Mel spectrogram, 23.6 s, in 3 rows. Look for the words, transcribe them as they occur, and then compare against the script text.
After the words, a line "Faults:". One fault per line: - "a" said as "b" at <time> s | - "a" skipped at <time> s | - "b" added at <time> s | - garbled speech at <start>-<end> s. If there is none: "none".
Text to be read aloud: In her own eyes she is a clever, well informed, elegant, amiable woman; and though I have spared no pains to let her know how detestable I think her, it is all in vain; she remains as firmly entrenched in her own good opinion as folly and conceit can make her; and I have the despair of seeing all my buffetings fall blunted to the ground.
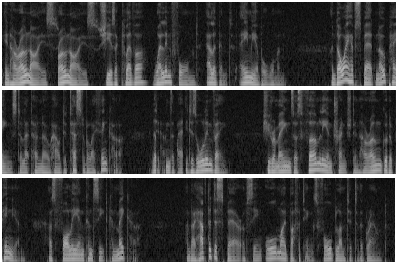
In her own eyes own eyes she is a clever, well informed, elegant, amiable woman; and though I have spared no pains to let her know how detestable I think her, [garbled] it is all in vain; she remains as firmly entrenched in her own good opinion as folly and conceit can make her; and I have the despair of seeing all my buffetings fall blunted to the ground.
Faults:
- "own eyes" added at 1.1 s
- garbled speech at 10.8-11.5 s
